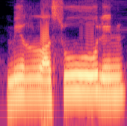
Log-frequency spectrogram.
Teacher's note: یہاں پہ ادغام ہوگا اور غنہ نہیں ہوگا۔ من رسول، اس کو من رسول پڑھنا غلط ہوگا۔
